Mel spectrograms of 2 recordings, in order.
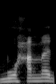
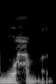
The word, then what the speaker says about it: Muhammad: And we know it's pronounced Muhammad because he writes in Syriac MW. Mu. Okay? So not Mahmad, Muhammad.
